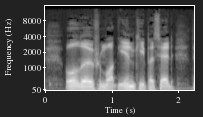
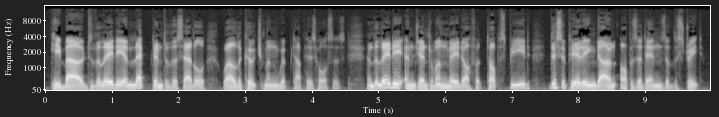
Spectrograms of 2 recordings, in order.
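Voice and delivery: ordinary delivery, nothing marked

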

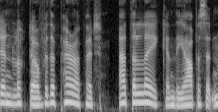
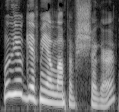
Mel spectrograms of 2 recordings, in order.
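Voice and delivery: put-on small boy's hard, raised voice; sharp little voice; 4 semitones higher than usual. A narrator's reading. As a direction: pipe up sharply, like a demanding little boy. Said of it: "he asked in a sharp, hard little voice".

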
